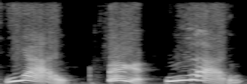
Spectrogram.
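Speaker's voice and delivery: high, frustrated yelps; exasperated squeal. Real, not acted. Gamer angry at his failed run, high frustrated yelps. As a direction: squeal at your own blunder. Screwed up the stage.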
